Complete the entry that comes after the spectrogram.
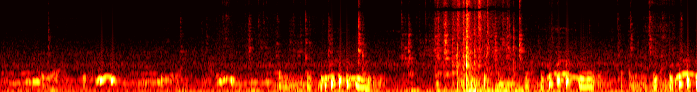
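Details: Racing pigeons during pairing up; repeated deep, burbling coos in bursts roughly every second or two, with a brief rustling clatter midway.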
